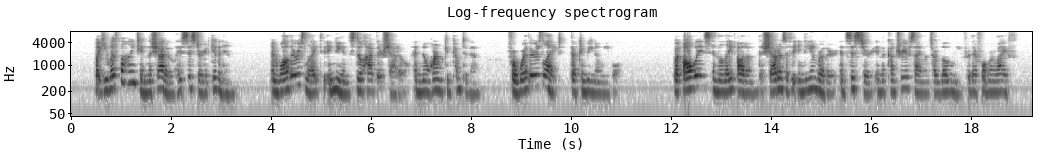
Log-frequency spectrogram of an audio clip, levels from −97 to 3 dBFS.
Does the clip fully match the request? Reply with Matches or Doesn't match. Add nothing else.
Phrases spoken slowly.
Doesn't match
